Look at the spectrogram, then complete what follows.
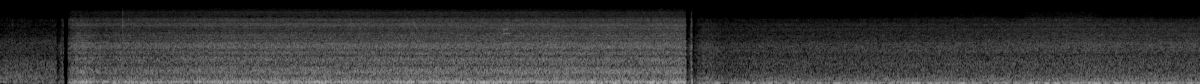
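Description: Steady rushing roar of a waterfall plunging into a pool, cutting in suddenly about a second in. About seven seconds in it drops abruptly to a softer steady rush.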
